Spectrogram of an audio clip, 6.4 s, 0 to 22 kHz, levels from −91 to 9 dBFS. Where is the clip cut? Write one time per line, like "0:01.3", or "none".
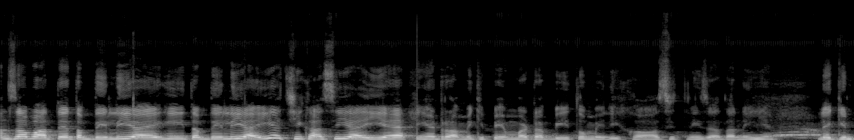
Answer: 0:03.1

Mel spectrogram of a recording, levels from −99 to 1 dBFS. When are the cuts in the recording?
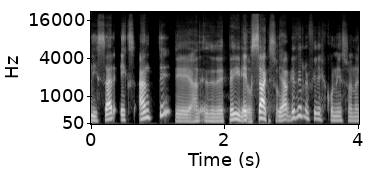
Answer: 0:01.2
0:02.7

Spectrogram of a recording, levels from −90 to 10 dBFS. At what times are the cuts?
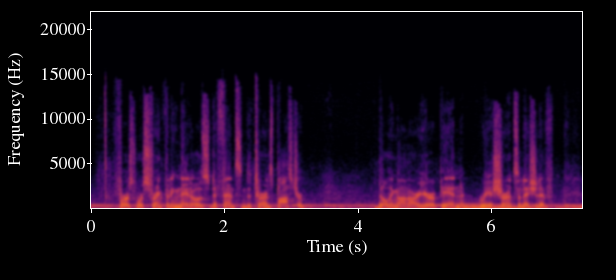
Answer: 0:03.4

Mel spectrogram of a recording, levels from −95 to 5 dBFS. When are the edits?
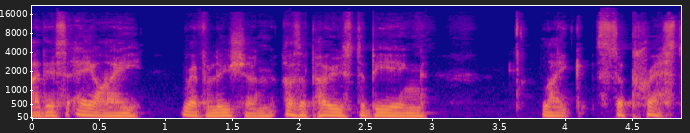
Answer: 0:03.5

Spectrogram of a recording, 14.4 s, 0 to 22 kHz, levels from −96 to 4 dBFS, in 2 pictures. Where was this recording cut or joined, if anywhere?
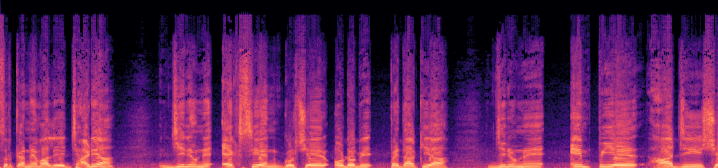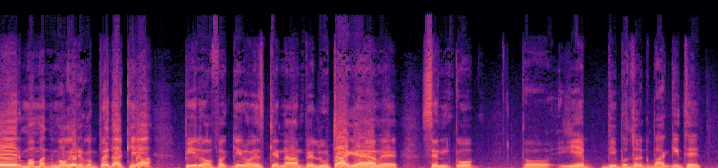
0:08.9

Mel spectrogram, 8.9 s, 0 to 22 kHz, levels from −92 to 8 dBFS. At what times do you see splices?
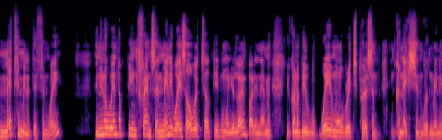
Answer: none

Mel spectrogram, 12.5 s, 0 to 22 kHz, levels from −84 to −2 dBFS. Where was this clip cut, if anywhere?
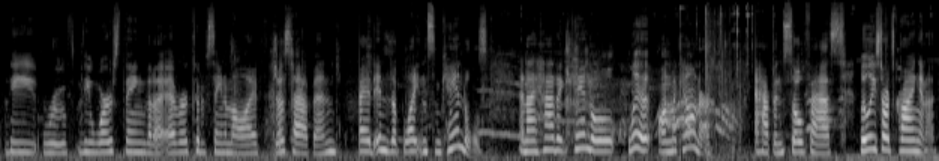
0:04.8
0:10.1
0:11.2

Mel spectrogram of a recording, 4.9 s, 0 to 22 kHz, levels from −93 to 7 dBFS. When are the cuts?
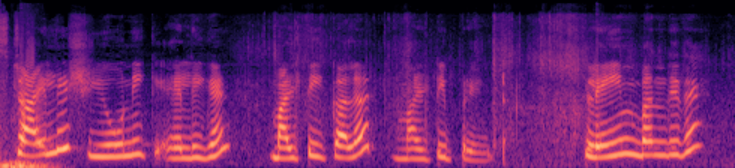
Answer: none

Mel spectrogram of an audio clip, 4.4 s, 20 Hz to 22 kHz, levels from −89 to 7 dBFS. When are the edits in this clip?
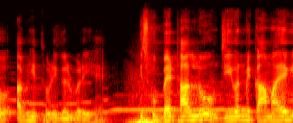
0:02.1

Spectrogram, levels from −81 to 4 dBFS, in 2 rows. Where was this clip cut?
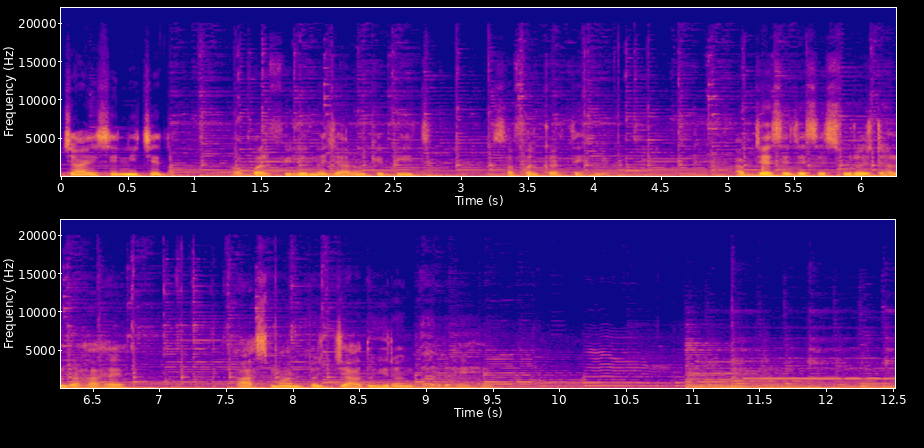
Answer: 0:00.8
0:10.9

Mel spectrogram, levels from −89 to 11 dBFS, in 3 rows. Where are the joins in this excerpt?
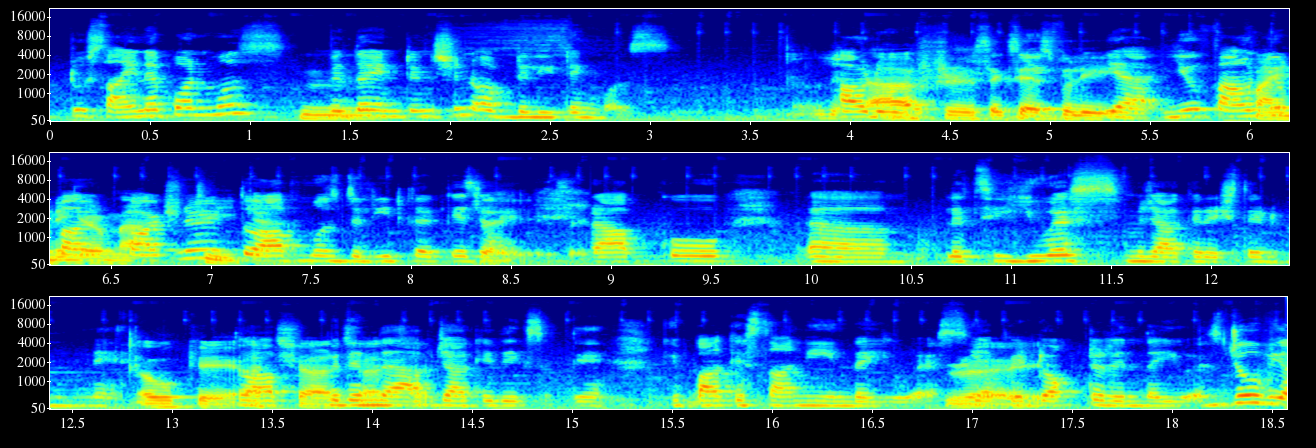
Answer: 0:08.9

